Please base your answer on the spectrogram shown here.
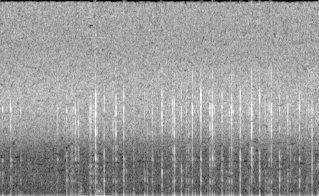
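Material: Polymer.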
